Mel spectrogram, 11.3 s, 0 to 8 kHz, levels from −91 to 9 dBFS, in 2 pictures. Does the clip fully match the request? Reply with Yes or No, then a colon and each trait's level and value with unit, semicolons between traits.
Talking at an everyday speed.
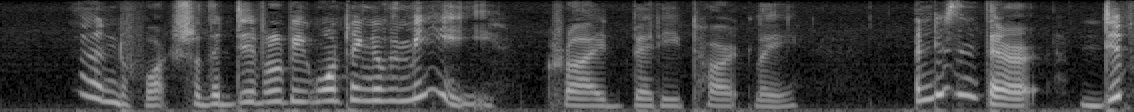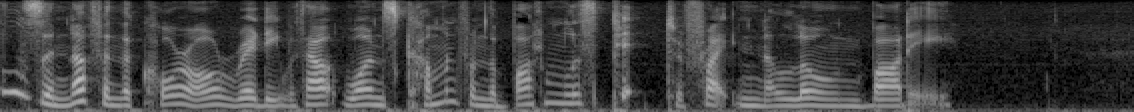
Yes: average, 175 wpm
